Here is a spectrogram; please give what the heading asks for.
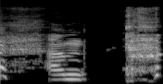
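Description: A woman coughs in a few harsh, throaty bursts: two back-to-back hacks, a brief pause, then one more strained cough.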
